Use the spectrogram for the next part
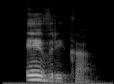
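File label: "evrika", Azerbaijani; Orfoqrafiya Lüğəti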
